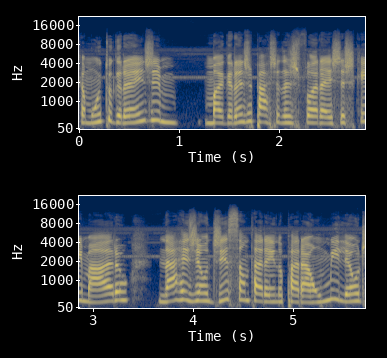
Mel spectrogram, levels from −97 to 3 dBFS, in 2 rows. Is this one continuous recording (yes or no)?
yes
